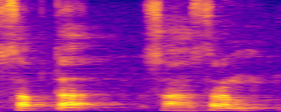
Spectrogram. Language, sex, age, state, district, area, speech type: Sanskrit, male, 30-45, Telangana, Karimnagar, rural, spontaneous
